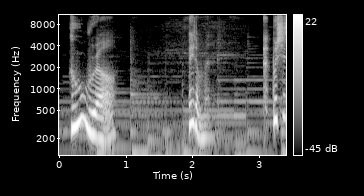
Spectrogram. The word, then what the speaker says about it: Gura: No, Guda! Guda! Wait, how did she say my name? I can actually hear how everybody says my name in my head. When I join the Discord, she goes, Hi, Guda! No, she says Gura.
